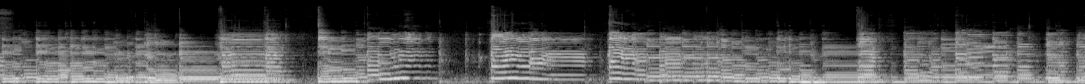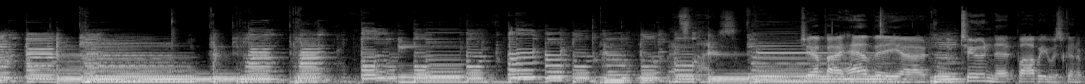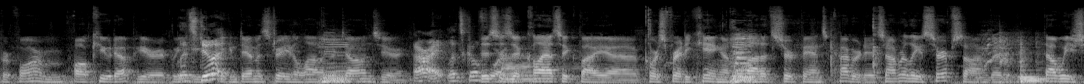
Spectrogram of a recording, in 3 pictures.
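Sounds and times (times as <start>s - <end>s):
speech: 0.0s - 1.8s, 21.0s - 32.5s
electric guitar played through in-between pickup: 0.0s - 20.5s, 26.5s - 28.2s, 28.9s - 29.4s.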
